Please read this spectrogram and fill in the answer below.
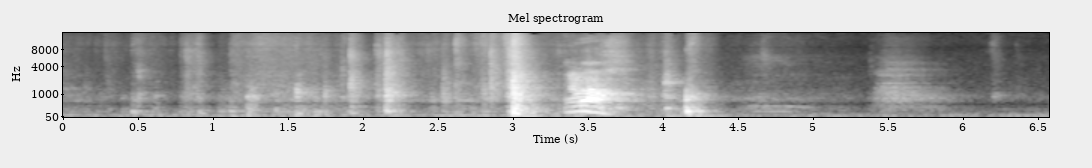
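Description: Cardboard shipping box being pulled open by hand: light crackling and rustling of the cut packing tape and flaps, with one sharp crack about three seconds in.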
